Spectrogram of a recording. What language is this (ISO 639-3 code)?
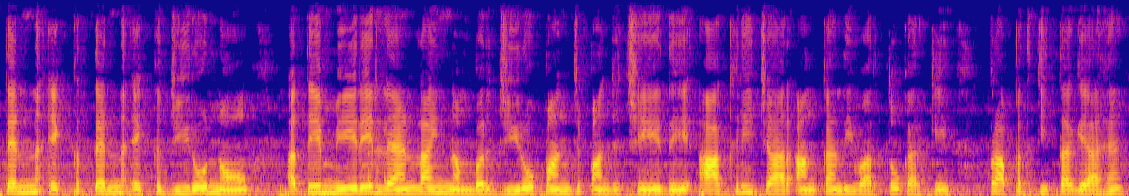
pan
